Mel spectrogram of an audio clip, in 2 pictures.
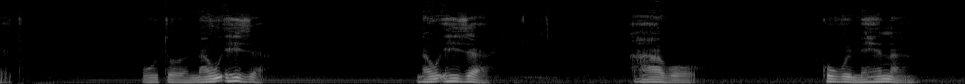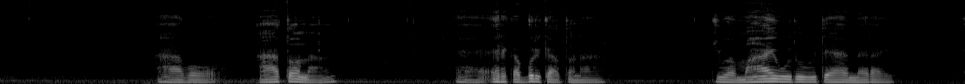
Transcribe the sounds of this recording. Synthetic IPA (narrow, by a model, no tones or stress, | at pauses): ḛto̥ | βutonawehid͡ʒa | nawehid͡ʒa | βo | koβuemehena | aβoatona | eeɾekabuɾikatona | d͡ʒuamahajuɾuβuteameɾaj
